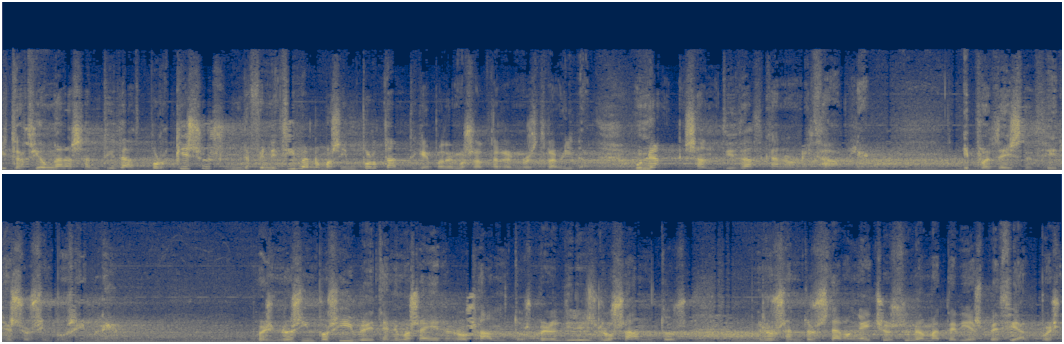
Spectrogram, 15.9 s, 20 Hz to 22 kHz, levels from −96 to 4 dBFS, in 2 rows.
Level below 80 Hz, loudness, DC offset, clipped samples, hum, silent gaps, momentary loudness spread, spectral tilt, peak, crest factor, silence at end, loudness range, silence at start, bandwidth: -60 dBFS; -26 LUFS; under 0.1%; under 0.1%; 50 Hz at -60 dBFS; none; 6 LU; 0.5 dB/octave; -8 dBFS; 20 dB; 0 s; 2 LU; 0 s; 16 kHz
